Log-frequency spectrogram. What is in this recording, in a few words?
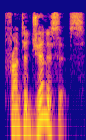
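"frontogenesis", British English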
